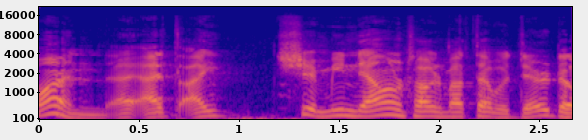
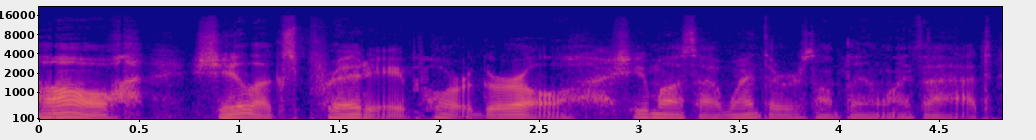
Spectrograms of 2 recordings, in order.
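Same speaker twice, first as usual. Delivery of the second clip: low, very quiet murmur, barely audible; 6 semitones lower, 11 dB quieter than usual. Giving an example of how he literally does another actor's voice, in a Heath Ledger voice. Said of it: "literally doing the Heath Ledger voice".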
